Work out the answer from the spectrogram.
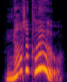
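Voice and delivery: high, loud cheerful chirp; Doctor chirps cheerfully at Ditzy; chirped happily. A narrator's reading. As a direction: toss it off cheerfully. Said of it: "the doctor chirped happily".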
